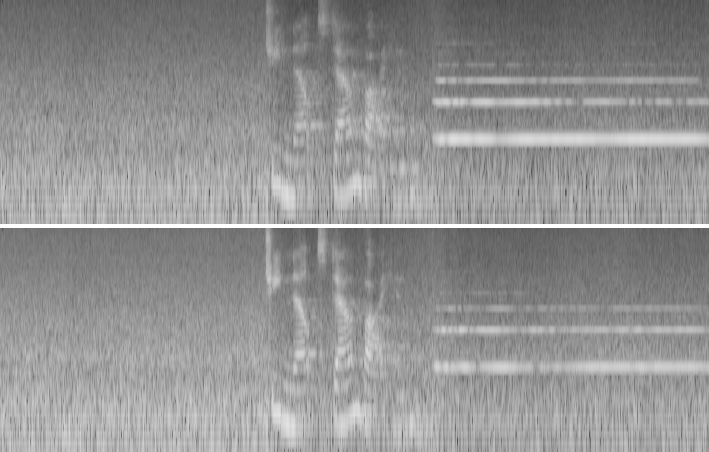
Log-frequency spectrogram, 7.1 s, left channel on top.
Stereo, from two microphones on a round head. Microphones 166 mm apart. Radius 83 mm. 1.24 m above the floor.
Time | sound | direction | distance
2.7 | a woman speaking | 50° right (ahead or behind) | 0.8 m
4.3 | a trumpet | 55° left (ahead or behind) | 9.5 m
